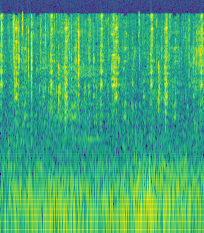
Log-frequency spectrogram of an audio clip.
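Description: Faint background ambience with many small scattered clicks and crackles over a low, even hiss.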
